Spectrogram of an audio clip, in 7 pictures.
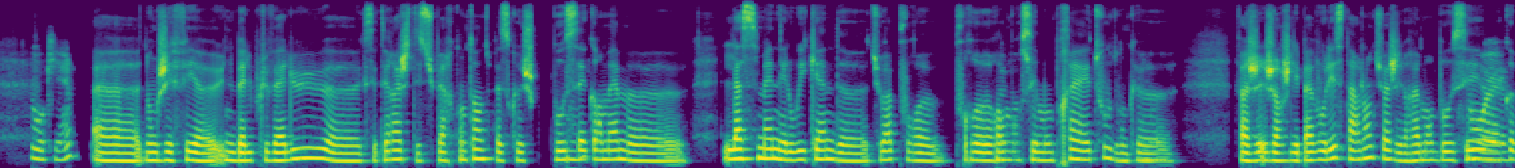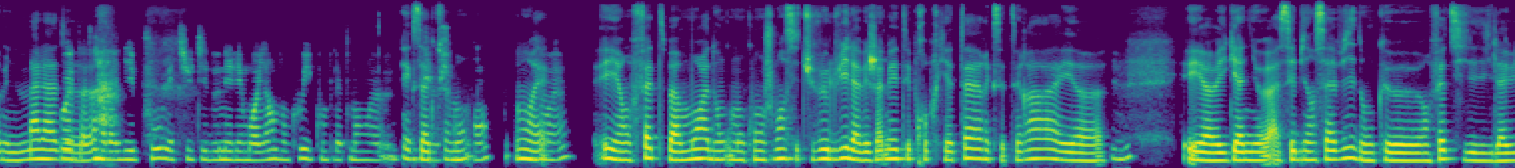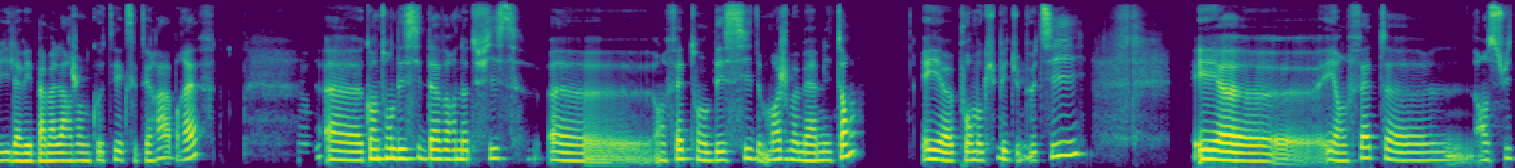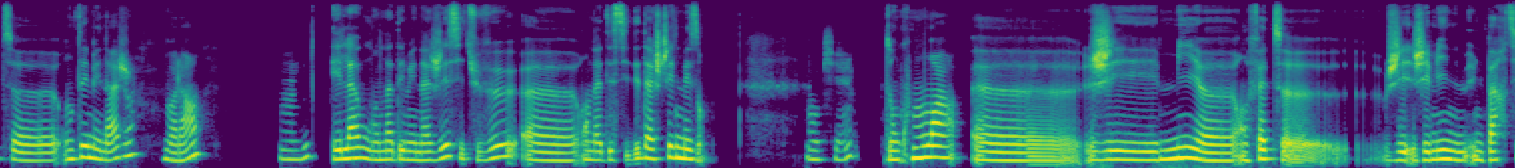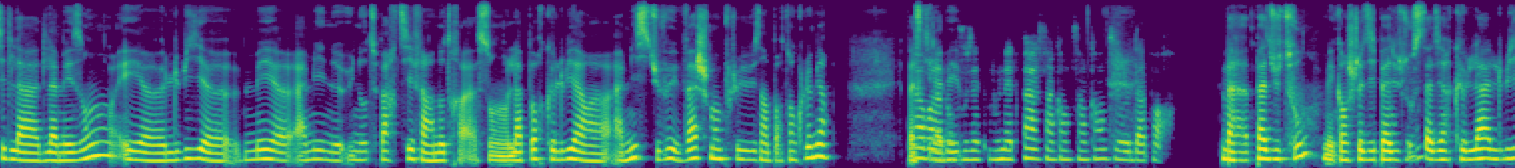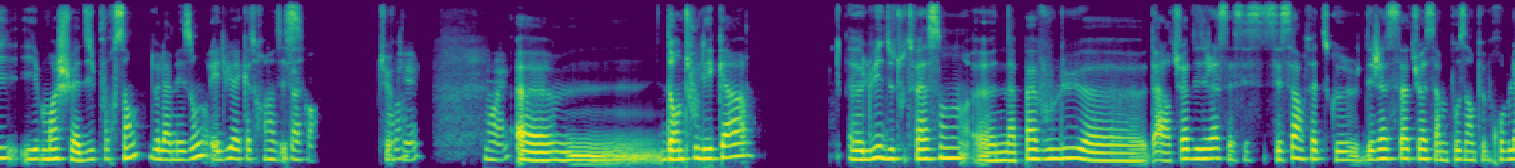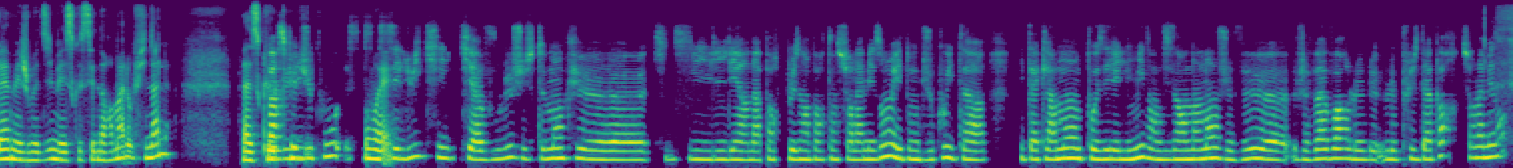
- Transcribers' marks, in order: chuckle; drawn out: "heu"; drawn out: "heu"; drawn out: "heu"; drawn out: "heu"; drawn out: "Hem"
- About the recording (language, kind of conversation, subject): French, advice, Comment gérer des disputes financières fréquentes avec mon partenaire ?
